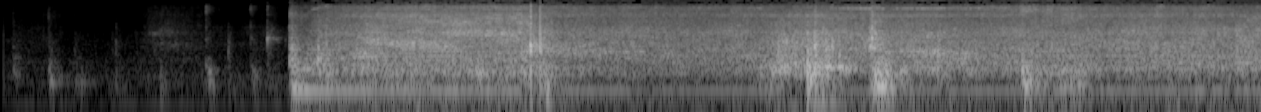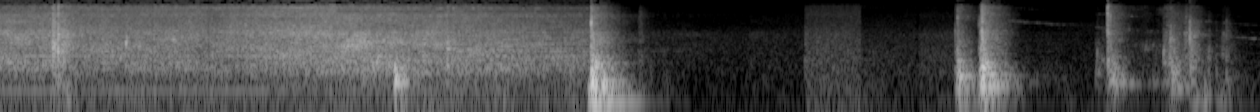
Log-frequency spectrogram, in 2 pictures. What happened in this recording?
I spilled some muesli on the floor so I cleaned it using the vacuum. I then went into hallway, where I store my vacuum and turned it off. When I was done I came back into the living room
